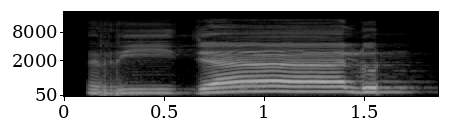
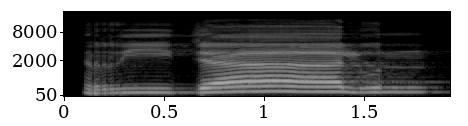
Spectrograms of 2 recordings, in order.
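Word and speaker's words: رجال: Yang pertama ketika ro berharokat kasroh, ri. Contohnya rijalun, rijalun.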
